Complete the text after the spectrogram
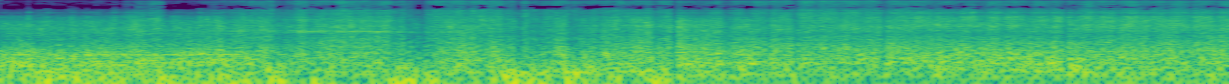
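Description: A train rumbles and clatters steadily along the tracks.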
